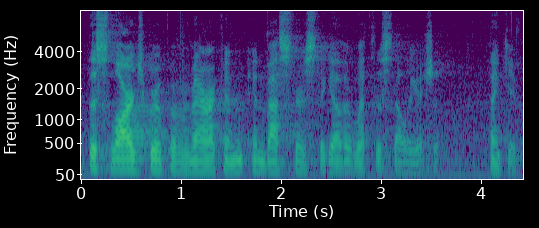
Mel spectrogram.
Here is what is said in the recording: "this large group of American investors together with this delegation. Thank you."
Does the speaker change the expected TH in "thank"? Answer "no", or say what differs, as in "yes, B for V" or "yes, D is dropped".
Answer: no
